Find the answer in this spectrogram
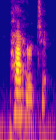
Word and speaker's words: Perchak: It is Perchak.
